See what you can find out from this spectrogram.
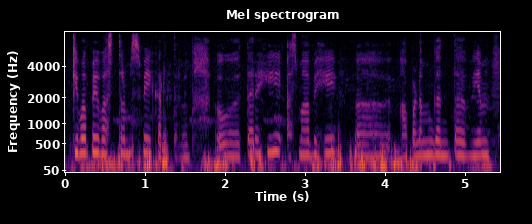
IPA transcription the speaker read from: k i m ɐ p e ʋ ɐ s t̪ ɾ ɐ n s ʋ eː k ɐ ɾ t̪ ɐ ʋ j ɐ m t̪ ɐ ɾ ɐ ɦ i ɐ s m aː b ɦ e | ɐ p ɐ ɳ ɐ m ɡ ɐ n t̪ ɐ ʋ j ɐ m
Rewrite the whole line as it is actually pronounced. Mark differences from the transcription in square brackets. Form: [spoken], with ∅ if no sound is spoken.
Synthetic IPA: k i m ɐ p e ʋ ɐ s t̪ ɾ ɐ [m] s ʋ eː k ɐ ɾ t̪ ɐ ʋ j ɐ m t̪ ɐ ɾ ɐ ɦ i ɐ s m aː b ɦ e | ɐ p ɐ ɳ ɐ m ɡ ɐ n t̪ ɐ ʋ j ɐ m

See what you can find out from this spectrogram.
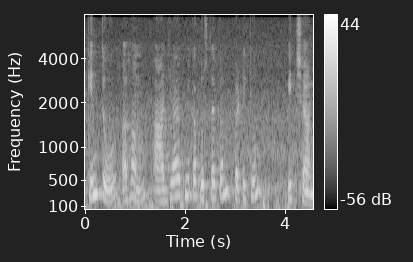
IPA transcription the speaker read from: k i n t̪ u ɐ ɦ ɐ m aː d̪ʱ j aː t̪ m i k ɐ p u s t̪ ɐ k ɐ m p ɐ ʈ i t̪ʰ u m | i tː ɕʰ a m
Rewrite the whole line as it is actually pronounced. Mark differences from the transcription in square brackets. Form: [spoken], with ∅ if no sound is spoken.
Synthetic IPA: k i n t̪ u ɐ ɦ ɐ m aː d̪ʱ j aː t̪ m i k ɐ p u s t̪ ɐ k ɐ m p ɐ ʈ i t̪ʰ u m | i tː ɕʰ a m

